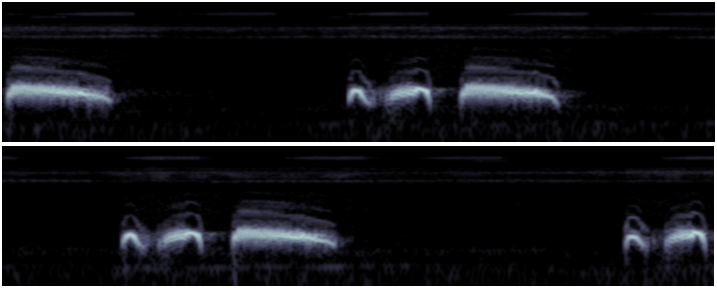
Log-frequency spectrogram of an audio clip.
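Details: Spotted dove used as a lure bird, cooing to draw wild doves to the ground; repeated three-note phrases, two quick clipped coos then a longer drawn-out hoarse coo, roughly every two and a half seconds.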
